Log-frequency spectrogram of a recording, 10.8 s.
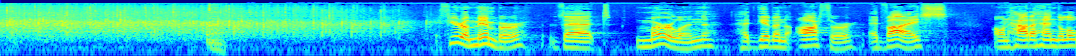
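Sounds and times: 
audience applause: 0.0s - 4.4s
speech: 4.5s - 10.7s.

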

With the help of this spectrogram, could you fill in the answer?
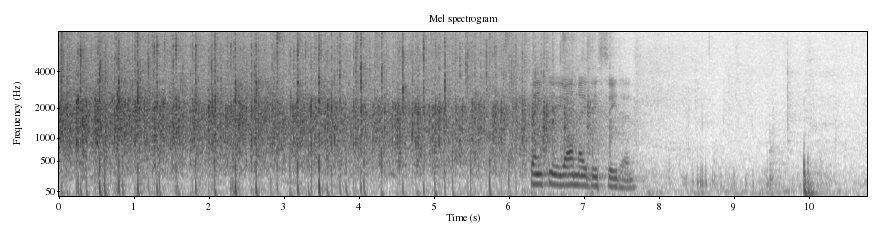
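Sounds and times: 
audience applause: 0.0s - 7.8s
speech: 6.4s - 7.8s.

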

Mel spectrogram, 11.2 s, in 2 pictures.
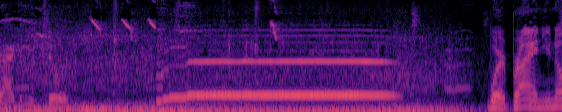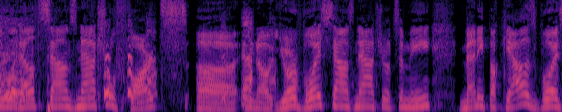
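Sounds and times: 
speech: 0.2s - 1.0s, 1.6s - 2.0s, 4.9s - 11.2s
flute playing: 1.6s - 4.1s
laughter: 5.6s - 8.6s.

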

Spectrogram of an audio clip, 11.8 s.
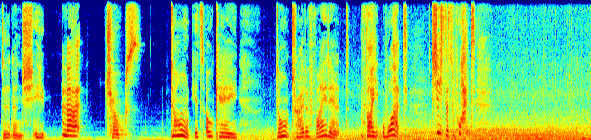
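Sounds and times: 
speech: 0.0s - 2.8s, 3.4s - 9.8s
car engine droning: 4.0s - 11.8s.

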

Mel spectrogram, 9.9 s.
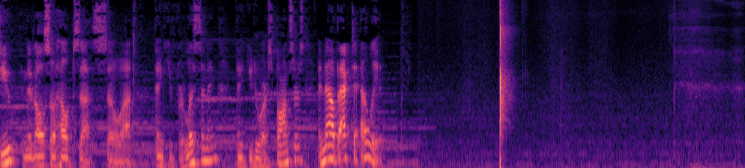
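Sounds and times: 
speech: 0.0s - 5.2s
hand clapping: 6.6s - 7.1s.

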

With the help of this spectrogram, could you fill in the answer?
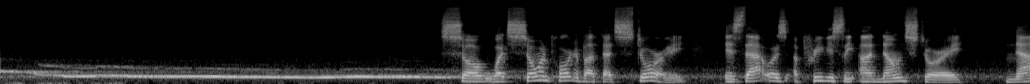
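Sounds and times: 
wolf howling: 0.0s - 5.4s
speech: 4.5s - 10.2s.

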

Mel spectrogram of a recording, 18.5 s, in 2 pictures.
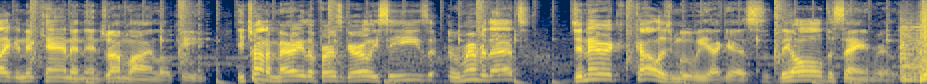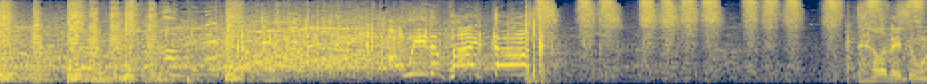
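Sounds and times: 
speech: 0.0s - 11.0s, 18.1s - 18.5s
step team stomping: 9.0s - 14.9s
crowd clapping and cheering: 9.0s - 15.1s.

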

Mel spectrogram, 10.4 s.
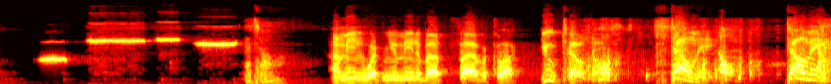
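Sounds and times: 
person whistling clear pure notes: 0.5s - 3.0s
speech: 3.1s - 9.2s, 9.8s - 10.3s
laughter: 7.0s - 10.3s.

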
